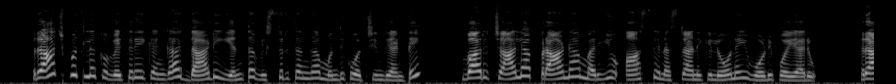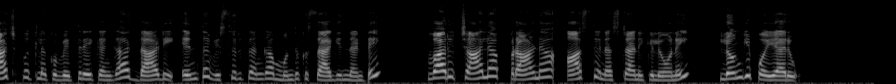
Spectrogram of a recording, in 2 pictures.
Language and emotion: Telugu, neutral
